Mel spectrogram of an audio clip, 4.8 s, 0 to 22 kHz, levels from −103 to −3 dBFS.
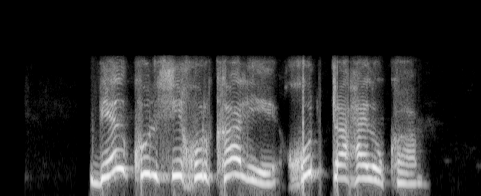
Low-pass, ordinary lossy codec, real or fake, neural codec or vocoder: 7.2 kHz; Opus, 16 kbps; real; none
